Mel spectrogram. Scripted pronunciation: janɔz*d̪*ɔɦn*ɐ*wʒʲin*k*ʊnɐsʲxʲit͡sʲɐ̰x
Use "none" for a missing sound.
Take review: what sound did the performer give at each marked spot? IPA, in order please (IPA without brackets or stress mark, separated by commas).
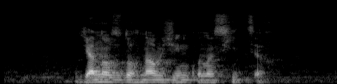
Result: d̪, ɑ, k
